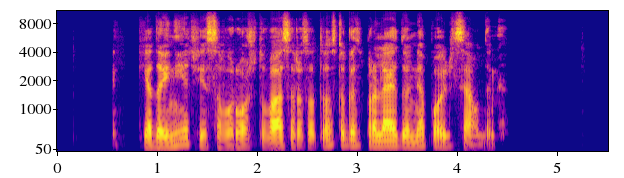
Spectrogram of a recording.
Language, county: Lithuanian, Vilnius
